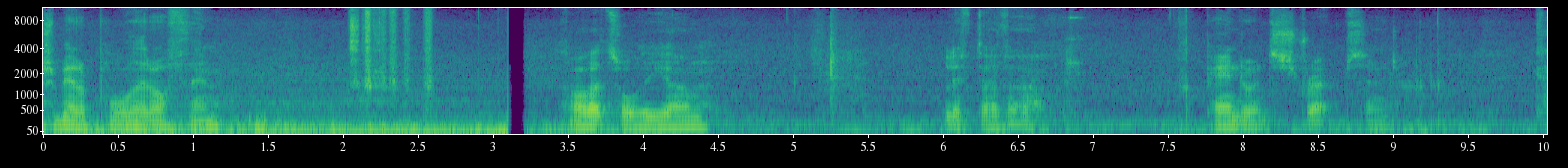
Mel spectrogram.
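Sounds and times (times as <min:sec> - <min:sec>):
steady low rumble: 0:00.0 - 0:05.0.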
